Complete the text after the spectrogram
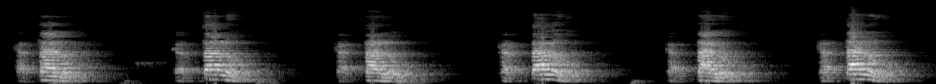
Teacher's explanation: en ta es donde más vibran nuestras cuerdas vocales al momento de pronunciar esta palabra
